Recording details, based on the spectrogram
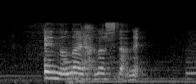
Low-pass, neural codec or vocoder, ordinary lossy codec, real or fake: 7.2 kHz; vocoder, 44.1 kHz, 128 mel bands every 256 samples, BigVGAN v2; none; fake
